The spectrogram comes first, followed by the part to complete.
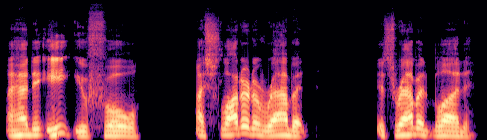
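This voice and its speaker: A man's voice: a little high, normal speed, no echo, clean studio sound, pitched above the performer's own voice, lightly acted. A man voicing a cornered young male traitor who argues defensively and pleads, growing agitated under questioning. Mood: defensive, pleading.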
